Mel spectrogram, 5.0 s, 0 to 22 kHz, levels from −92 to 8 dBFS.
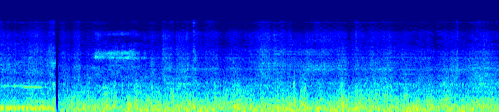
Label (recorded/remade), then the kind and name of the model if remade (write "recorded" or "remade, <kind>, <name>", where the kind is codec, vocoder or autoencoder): remade, codec, SNAC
